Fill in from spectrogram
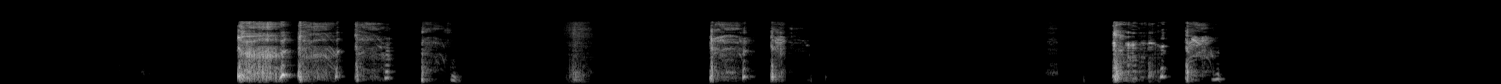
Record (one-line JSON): {"three_cough_length": "15.0 s", "three_cough_amplitude": 25192, "three_cough_signal_mean_std_ratio": 0.27, "survey_phase": "beta (2021-08-13 to 2022-03-07)", "age": "18-44", "gender": "Female", "wearing_mask": "No", "symptom_cough_any": true, "symptom_headache": true, "smoker_status": "Ex-smoker", "respiratory_condition_asthma": false, "respiratory_condition_other": false, "recruitment_source": "REACT", "submission_delay": "1 day", "covid_test_result": "Negative", "covid_test_method": "RT-qPCR"}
